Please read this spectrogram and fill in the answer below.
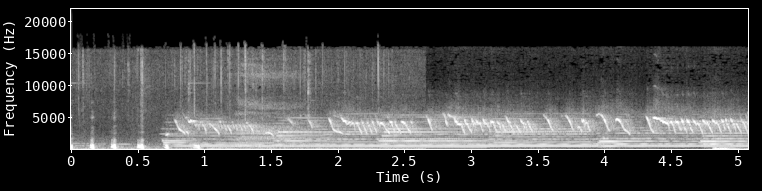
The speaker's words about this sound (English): How I love to hear those birds twittering in the trees.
